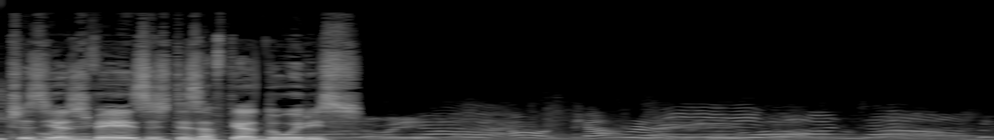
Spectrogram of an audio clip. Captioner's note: crowd chatter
